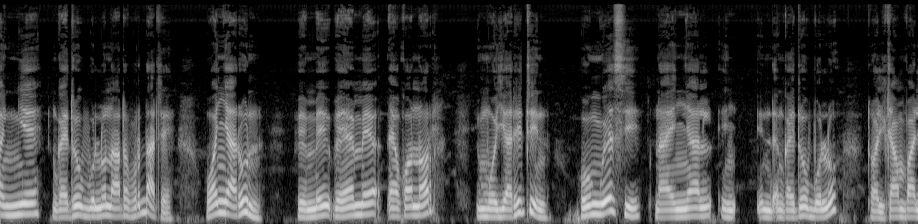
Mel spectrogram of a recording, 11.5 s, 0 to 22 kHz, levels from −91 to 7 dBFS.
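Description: There are no technical faults to describe in time order anywhere in the speech.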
